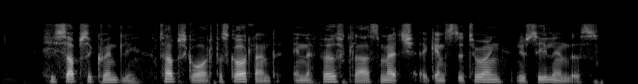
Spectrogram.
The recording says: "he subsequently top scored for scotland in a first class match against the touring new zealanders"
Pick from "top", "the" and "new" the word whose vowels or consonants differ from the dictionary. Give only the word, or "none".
top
